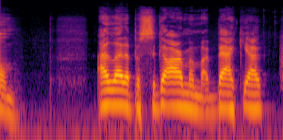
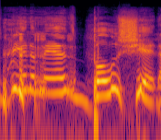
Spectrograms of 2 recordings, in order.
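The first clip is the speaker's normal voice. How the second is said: slow, higher whiny mock of an upset friend; mad and sad friend; 9 semitones higher, slower than usual. Friend complaining the advice failed, slow higher whine. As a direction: drag it out like a sulking buddy. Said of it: "He was so mad and sad".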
